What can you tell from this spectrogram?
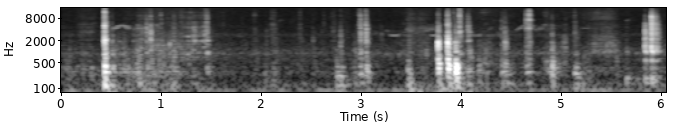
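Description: Scattered sharp plastic clicks and rattles from the dash cup-holder tray of an 80-series Toyota Land Cruiser as a screwdriver works its screws loose, with a brief thin squeak a little past halfway.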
